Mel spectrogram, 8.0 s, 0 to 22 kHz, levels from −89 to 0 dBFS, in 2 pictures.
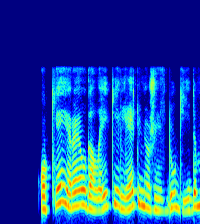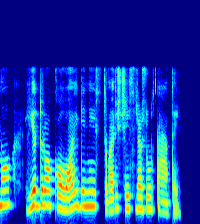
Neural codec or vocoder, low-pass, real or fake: codec, 16 kHz, 4 kbps, X-Codec, HuBERT features, trained on general audio; 7.2 kHz; fake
